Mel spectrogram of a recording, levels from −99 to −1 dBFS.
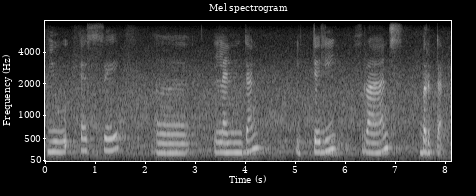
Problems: constant background noise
